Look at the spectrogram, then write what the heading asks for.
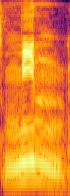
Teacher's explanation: Maka nun sukun berjumpa dengan huruf kha, hukumnya adalah izhar halqi. Karena dia izhar maka dibaca jelas, tidak berdengung.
